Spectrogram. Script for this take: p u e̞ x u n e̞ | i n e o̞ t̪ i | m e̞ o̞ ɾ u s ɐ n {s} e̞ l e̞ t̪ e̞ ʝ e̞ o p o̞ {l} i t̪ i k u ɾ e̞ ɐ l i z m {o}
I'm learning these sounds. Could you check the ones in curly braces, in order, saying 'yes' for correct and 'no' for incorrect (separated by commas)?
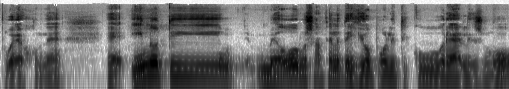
no, yes, no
